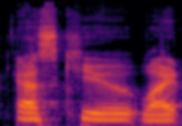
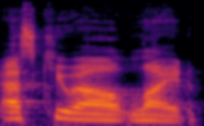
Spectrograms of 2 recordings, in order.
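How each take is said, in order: First: Only S and Q are spelled out. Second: The letters S, Q and L are spelled out. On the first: "but it's S Q Lite" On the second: "I say S Q L Lite"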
